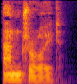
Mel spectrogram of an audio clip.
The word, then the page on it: android: British English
